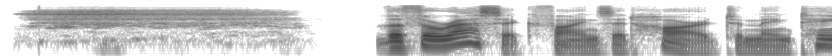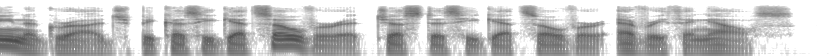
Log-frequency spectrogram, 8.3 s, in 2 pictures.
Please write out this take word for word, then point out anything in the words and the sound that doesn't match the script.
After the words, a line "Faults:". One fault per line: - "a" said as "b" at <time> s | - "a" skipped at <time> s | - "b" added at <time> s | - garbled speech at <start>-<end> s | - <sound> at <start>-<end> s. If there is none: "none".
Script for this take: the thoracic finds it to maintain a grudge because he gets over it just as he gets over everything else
the thoracic finds it hard to maintain a grudge because he gets over it just as he gets over everything else
Faults:
- sigh at 0.1-1.6 s
- "hard" added at 3.3 s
